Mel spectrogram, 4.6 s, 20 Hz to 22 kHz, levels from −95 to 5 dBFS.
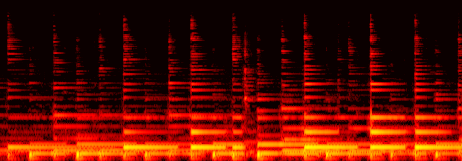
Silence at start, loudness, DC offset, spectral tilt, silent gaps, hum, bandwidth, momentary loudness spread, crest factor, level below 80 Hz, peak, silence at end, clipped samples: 0 s; -31 LUFS; under 0.1%; -8.5 dB/octave; none; none; 12.5 kHz; 8 LU; 14 dB; -68 dBFS; -16 dBFS; 0 s; under 0.1%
